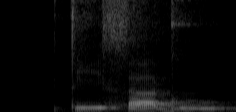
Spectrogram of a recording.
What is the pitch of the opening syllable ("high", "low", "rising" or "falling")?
low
